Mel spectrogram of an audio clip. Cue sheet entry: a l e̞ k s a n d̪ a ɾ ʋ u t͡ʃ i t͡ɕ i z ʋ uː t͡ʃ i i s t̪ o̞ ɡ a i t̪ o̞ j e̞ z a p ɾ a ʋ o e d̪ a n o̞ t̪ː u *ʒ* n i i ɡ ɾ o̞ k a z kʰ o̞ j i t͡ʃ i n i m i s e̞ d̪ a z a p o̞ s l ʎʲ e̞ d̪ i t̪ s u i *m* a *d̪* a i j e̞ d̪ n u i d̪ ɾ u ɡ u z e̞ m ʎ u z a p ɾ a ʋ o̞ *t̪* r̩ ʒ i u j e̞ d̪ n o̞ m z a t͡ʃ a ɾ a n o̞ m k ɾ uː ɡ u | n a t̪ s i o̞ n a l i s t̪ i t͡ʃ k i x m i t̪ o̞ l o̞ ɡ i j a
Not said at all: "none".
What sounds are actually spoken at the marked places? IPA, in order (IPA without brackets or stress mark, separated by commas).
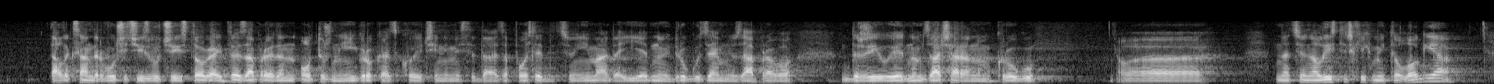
ʒ, m, d̪, d̪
